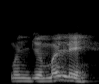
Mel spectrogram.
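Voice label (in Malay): "menjemeleh", Malay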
